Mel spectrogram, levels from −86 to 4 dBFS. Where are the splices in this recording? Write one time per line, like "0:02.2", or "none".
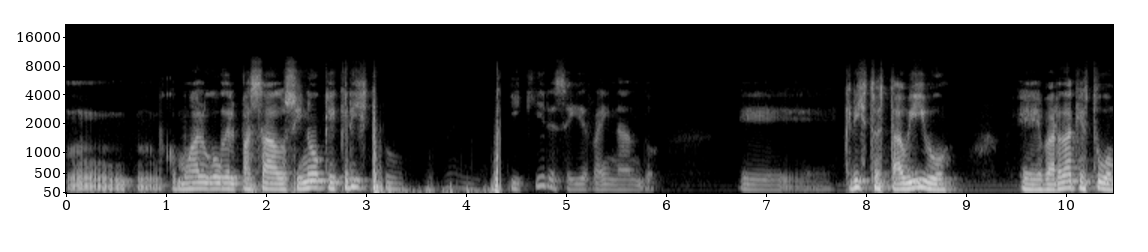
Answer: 0:01.5
0:07.7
